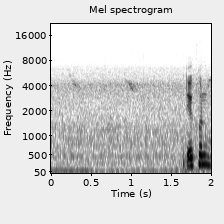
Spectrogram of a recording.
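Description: A steady low buzzing hum with no change in level; a woman's voice starts just before the end.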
